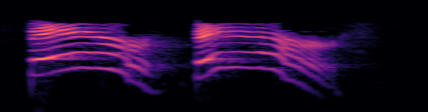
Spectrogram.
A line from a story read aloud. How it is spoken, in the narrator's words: a woman in her car driving towards us, screaming at the top of her lungs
